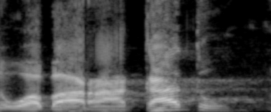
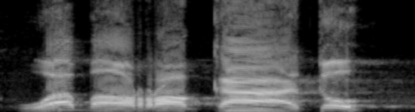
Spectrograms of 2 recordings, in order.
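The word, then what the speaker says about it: وبركاته: tetap masih bahasa Arab Tak boleh dibacanya wabarakaatuh mesti wabarakatuh Roro tapi tidak batal ya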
